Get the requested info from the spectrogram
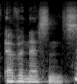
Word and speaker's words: Evanescence: Vielleicht ist es eher symbolträchtig dafür, wie sehr die Gesellschaft gespalten ist von dem Lied Bring Me to Life von Evanescence. Was übrigens die richtige Aussprache ist, ich habe es mir von Wikipedia vorlesen lassen nochmal. – Sag's nochmal. – Evanescence. – Ja, okay, das macht Sinn.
